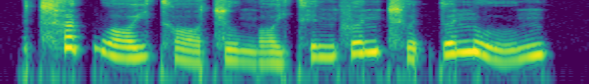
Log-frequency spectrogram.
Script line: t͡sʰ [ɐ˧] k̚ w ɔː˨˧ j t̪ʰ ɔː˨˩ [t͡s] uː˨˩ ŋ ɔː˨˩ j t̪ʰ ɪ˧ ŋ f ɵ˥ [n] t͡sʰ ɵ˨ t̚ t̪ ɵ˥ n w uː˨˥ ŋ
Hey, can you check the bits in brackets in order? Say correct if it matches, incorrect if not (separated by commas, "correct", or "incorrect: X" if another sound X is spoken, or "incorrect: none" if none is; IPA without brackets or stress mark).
incorrect: ɐ˥, correct, correct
